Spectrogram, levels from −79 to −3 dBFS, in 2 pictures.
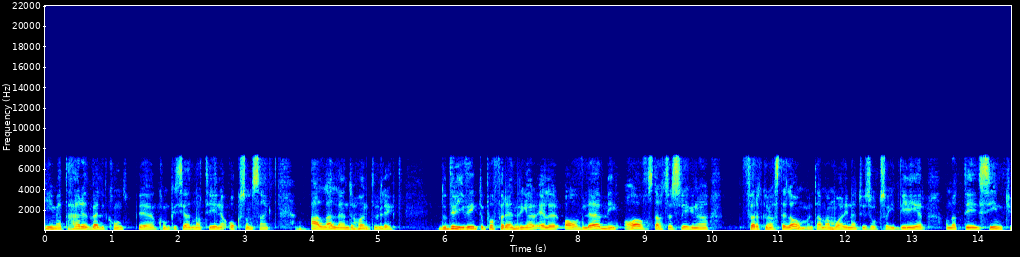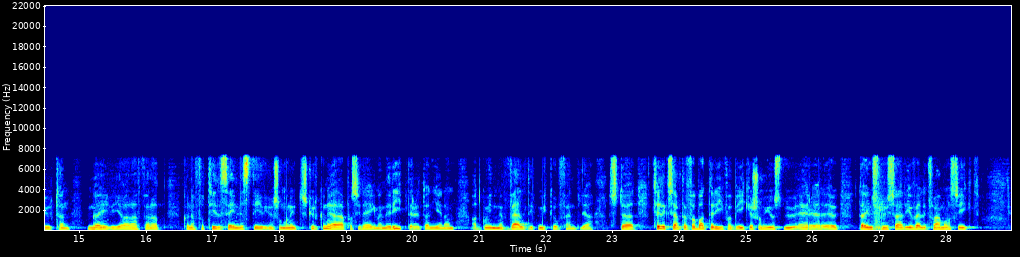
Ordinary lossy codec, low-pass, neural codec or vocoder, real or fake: none; 7.2 kHz; codec, 24 kHz, 0.9 kbps, WavTokenizer, medium speech release version 2; fake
